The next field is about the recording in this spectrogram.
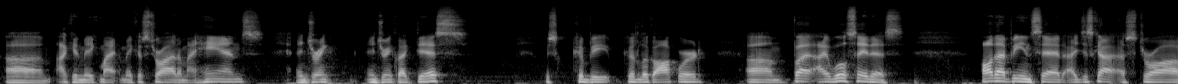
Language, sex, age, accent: English, male, 30-49, American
